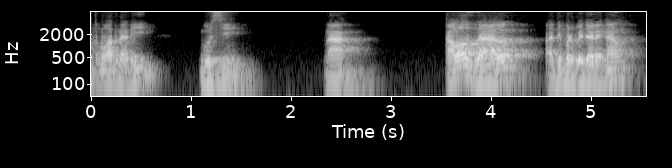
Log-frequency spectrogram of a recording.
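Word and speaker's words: ذال: Jadi bukan za. Jadi sekali lagi bukan za. Jadi bukan dalikal kitabula. Nah, ini salah ya. Memang tulisannya bentuknya ada D Z A zaal karena huruf aslinya huruf bacanya adalah zal tapi aslinya dza. Dza. Jadi enggak ada enggak ada zanya itu z bukan tapi dza. Dza ini versi tipisnya.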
